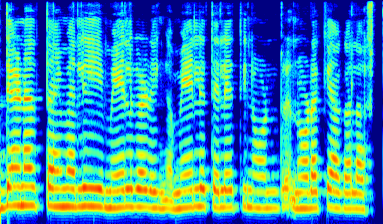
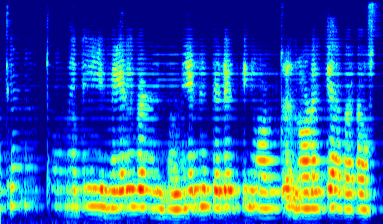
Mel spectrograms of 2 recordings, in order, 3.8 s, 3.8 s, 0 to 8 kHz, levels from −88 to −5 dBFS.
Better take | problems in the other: first | noise reduction (neural mask model DeepFilterNet 3)

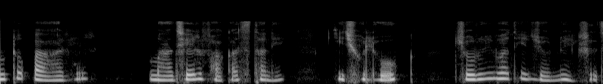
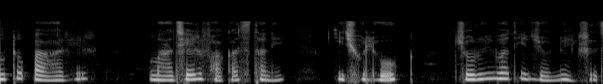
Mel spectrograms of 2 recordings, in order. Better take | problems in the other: second | noise reduction (neural mask model Resemble Enhance denoiser)

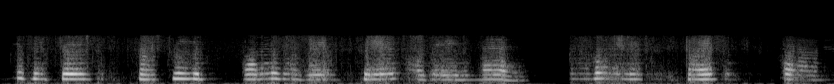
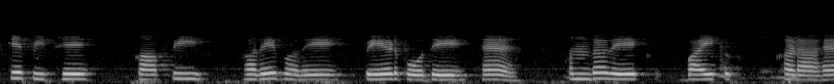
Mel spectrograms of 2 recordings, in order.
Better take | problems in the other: second | noise reduction (neural separator model SepFormer WHAMR!)

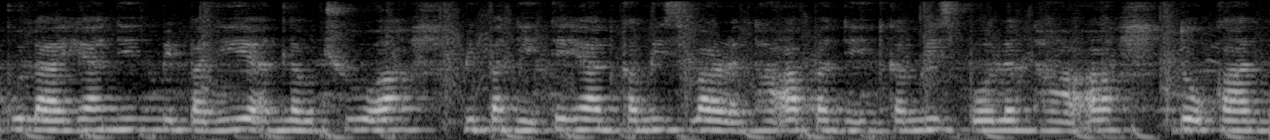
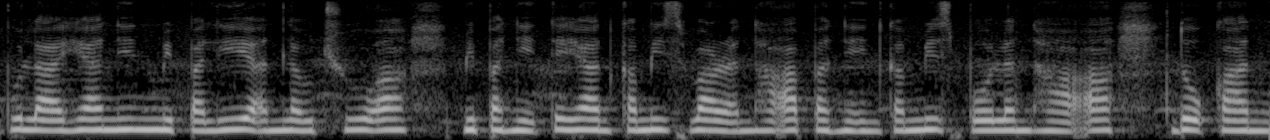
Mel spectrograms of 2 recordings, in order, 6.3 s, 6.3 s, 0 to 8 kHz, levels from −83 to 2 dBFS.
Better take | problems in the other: second | background sound (Scratching (performance technique)); 18 dB below the speech // room echo; dies away in 0.3 s

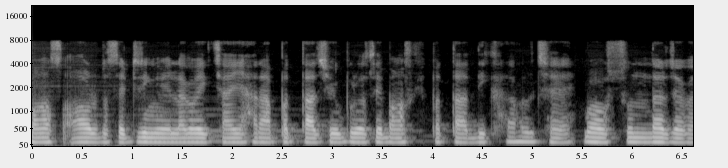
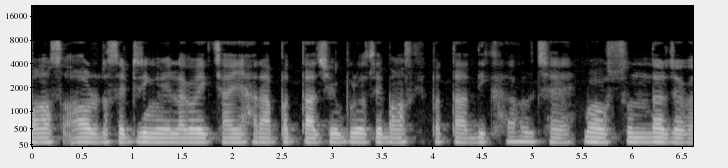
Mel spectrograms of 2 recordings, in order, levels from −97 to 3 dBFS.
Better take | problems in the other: second | noise reduction (neural separator model SepFormer DNS4)

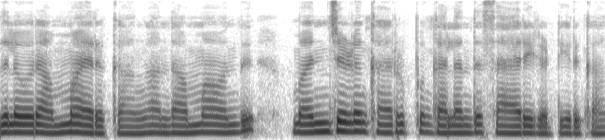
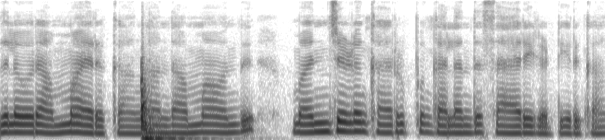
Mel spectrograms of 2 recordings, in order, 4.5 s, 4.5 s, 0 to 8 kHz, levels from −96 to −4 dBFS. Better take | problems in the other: first | background sound (Knock); 3 dB below the speech

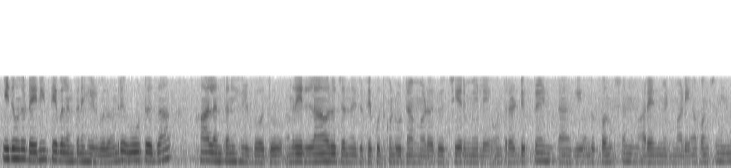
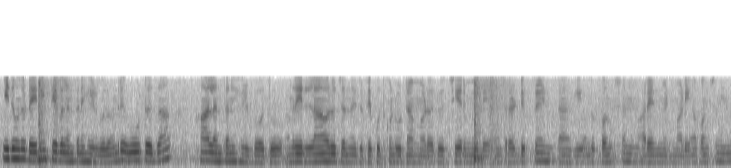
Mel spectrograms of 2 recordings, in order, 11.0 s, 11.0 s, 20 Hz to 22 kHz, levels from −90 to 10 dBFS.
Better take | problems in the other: first | background sound (Shatter); 14 dB below the speech

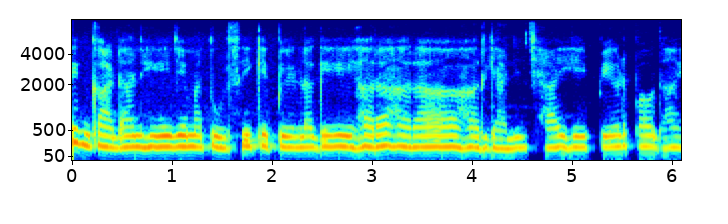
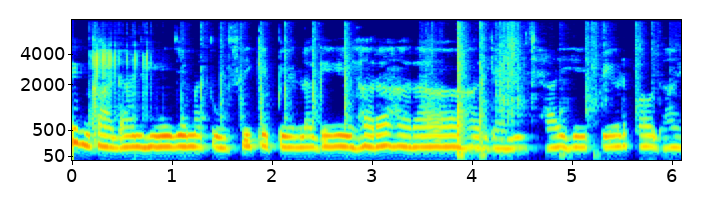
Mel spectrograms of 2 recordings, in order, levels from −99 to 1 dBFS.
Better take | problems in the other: first | noise reduction (classical method log-MMSE)

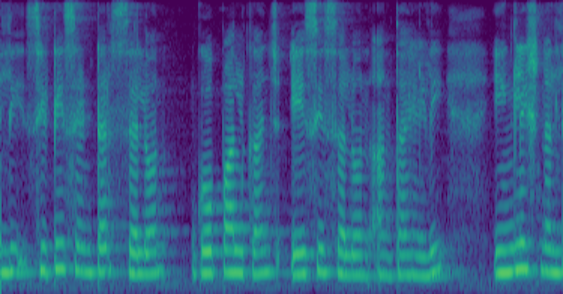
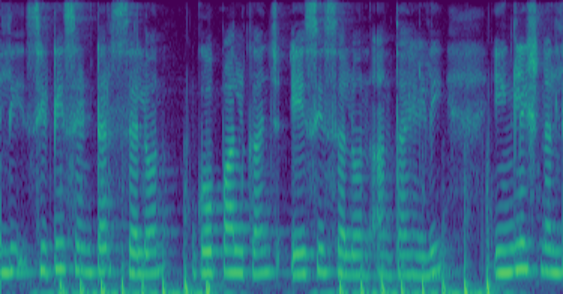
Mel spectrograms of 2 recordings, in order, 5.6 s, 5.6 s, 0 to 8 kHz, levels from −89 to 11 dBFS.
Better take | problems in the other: first | background sound (Knock); 5 dB below the speech

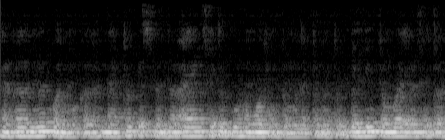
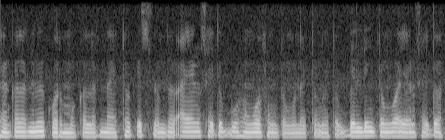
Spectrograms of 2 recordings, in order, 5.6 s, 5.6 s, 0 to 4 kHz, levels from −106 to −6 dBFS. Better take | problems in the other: second | room echo; dies away in 0.9 s

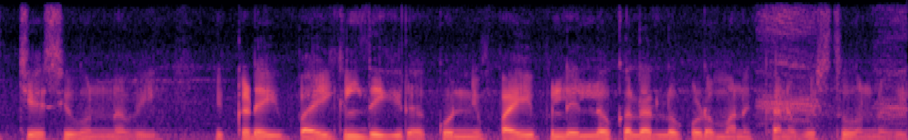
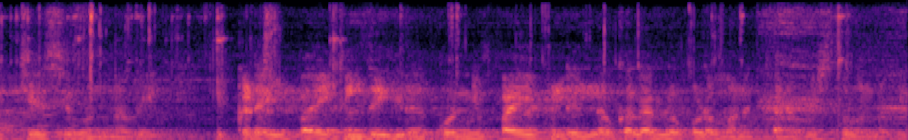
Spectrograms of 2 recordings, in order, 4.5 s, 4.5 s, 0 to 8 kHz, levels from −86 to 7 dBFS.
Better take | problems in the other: first | background sound (Coin (dropping) / Zipper (clothing)); 18 dB below the speech // room echo; dies away in 1.4 s

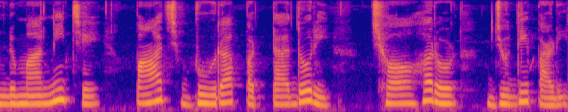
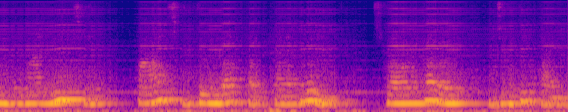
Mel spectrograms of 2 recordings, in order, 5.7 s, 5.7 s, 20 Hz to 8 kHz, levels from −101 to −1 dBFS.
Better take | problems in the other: first | noise reduction (neural separator model SepFormer DNS4)

